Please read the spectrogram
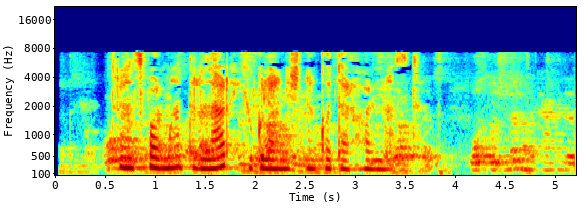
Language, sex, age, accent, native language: Uzbek, female, 19-29, Toshkent viloyati, Uzbek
